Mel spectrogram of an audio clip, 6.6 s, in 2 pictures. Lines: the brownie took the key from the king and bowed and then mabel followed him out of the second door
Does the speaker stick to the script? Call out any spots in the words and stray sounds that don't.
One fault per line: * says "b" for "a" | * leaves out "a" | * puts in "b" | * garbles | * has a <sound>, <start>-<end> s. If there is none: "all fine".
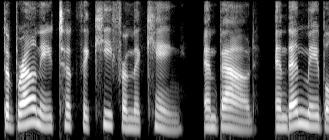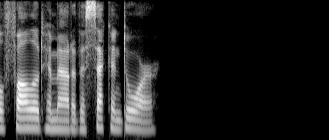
all fine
